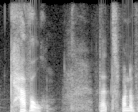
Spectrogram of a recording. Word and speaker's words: Cavill: to Americans watching this is not kavel it is not anything like it's Cavill Cavill that's one of like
